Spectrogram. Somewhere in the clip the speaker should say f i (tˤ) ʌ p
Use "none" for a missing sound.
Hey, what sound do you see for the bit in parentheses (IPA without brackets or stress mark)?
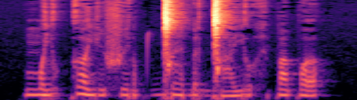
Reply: ɾ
